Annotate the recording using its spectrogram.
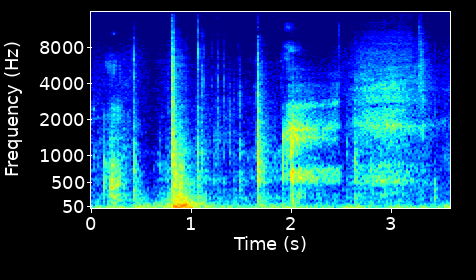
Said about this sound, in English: No, wait. I can... I'll just close this door.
